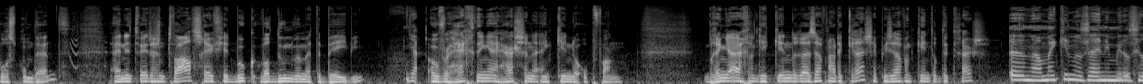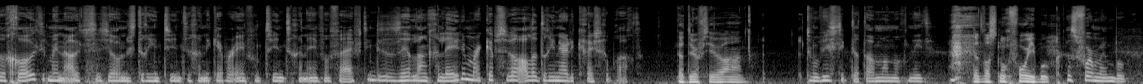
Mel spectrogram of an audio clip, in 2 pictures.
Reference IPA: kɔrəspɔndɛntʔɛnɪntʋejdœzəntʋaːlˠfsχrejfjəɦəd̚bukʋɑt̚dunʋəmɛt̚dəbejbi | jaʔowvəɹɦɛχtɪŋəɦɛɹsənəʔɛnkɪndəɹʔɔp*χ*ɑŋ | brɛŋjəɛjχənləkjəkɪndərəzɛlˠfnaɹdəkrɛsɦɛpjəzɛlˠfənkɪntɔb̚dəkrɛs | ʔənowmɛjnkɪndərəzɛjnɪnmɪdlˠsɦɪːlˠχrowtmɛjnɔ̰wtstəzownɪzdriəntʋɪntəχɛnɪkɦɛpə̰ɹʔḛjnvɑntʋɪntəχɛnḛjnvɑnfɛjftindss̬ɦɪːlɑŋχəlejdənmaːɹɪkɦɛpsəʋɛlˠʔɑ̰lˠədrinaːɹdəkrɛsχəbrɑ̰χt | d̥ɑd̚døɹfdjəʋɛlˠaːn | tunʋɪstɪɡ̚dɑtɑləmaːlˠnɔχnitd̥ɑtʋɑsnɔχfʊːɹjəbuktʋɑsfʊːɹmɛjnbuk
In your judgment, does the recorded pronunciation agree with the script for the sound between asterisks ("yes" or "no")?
no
